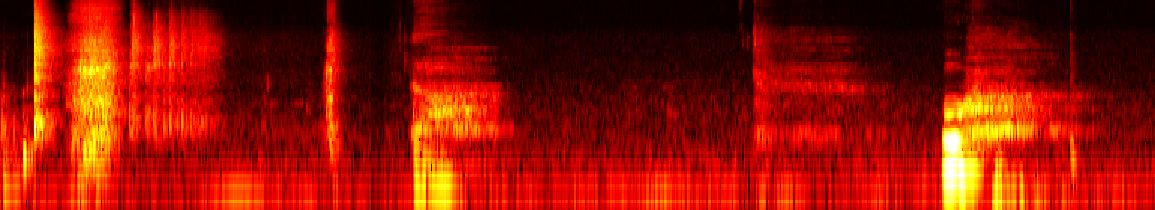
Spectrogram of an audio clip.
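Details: Sinusitis with induced sneezes: strong sneeze, sniffs and breathy exhalations, then a second sneeze; nose hurting with some blood in mucus, lots of nose blowing, watery red eyes.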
